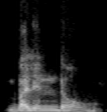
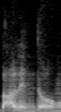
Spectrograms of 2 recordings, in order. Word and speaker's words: Balindong: It's weird because it's the lin is supposed to be the pronounced syllable, like balindong, not balindong.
